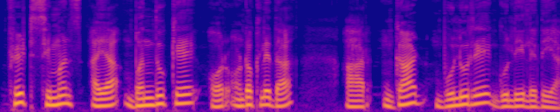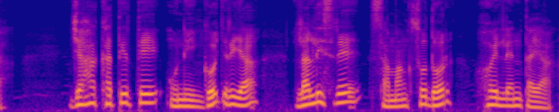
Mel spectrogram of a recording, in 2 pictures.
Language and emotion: Santali, neutral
